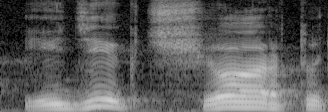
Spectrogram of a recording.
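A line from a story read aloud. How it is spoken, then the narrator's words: Barely audible whisper. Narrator (Russian): чуть слышно шептал Григорий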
